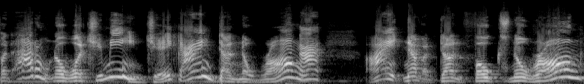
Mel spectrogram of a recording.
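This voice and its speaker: A put-on character voice sits at a middle pitch and moves at a moderate pace. The recording is very clean, with a silent background. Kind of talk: radio drama. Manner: stammering, fearful.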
